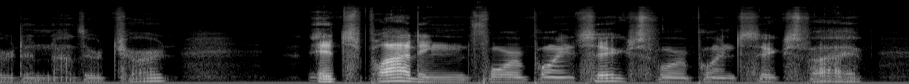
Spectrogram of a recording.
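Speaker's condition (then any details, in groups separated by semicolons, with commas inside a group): ALS; abnormally slow voice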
